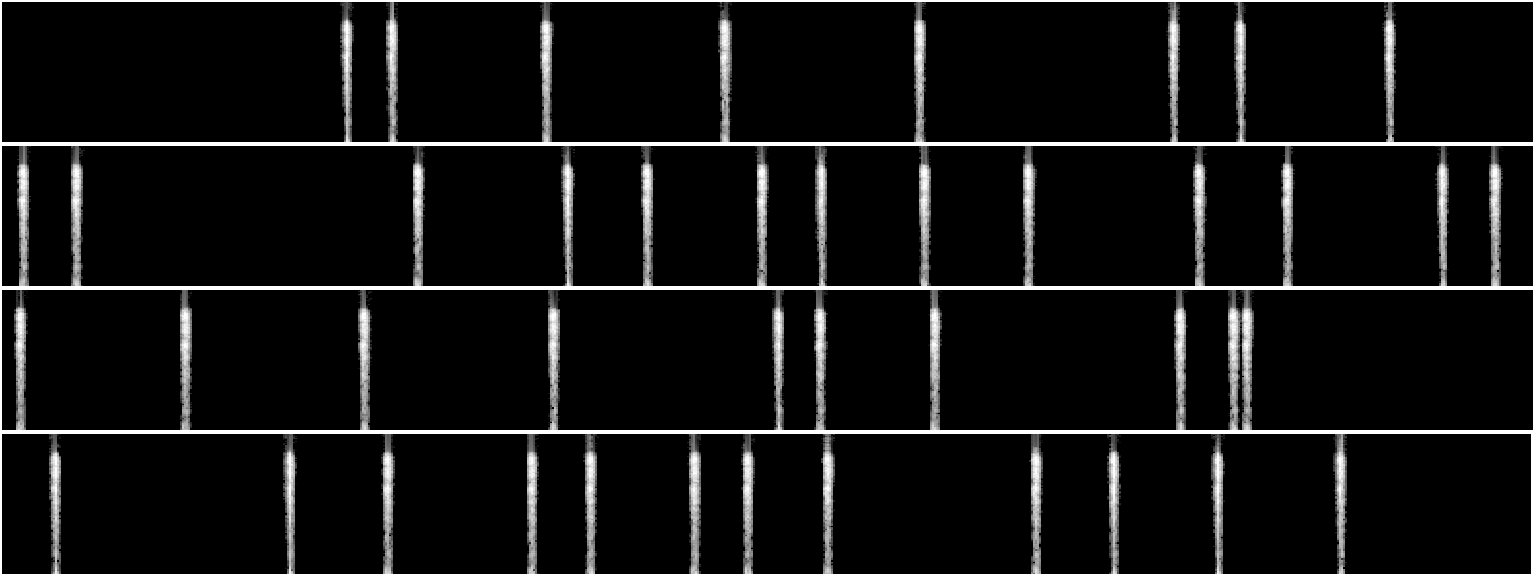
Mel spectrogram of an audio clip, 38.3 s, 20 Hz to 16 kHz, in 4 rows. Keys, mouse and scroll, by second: 2.3 click, 3.1 ctrl+r, 4.9 ctrl+r, 7.6 click, 8.3 ctrl+r, 9.9 click, 10.4-10.9 scroll up 2, 10.9-12.0 scroll down 1, 12.0 click, 12.9 click, 13.5 shift+click, 14.2 shift+click, 14.5 shift+click, 15.2 shift+click, 15.9 shift+click, 16.9-18.9 drag, 19.1-22.5 middle drag, 22.5 click, 23.4 ctrl+s, 23.6 Tab, 23.9 click, 24.2-26.0 middle drag, 26.0-26.4 scroll up 2, 26.4-28.3 middle drag, 28.9 click, 29.5 Tab, 30.4 click, 31.0 shift+click, 32.0 shift+click, 32.3 shift+click, 32.9 shift+click, 33.8-35.0 middle drag, 35.0-36.2 drag.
